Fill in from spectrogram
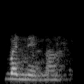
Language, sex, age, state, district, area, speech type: Gujarati, female, 18-30, Gujarat, Surat, urban, conversation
